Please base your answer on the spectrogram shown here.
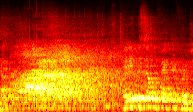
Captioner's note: audience laughing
